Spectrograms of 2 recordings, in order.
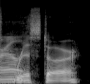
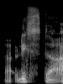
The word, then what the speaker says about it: Ristar: I just want to say it's definitively pronounced Ristar, by the way. I only know that because that's what it says on the title screen of the Japanese version. Ristar.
